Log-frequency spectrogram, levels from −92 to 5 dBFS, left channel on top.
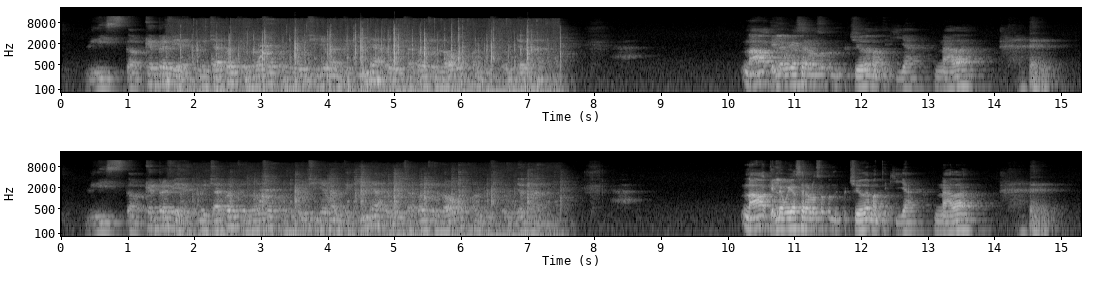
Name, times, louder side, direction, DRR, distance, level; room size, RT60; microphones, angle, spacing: voice 1, 0.4-7.3 14.1-14.7, left 1 dB, 30° left, -7 dB, 1.4 m, -34 dB
sound 1, 1.6-7.5, left 6 dB, 80° left, 0.3 m, -34 dB
voice 2, 10.2-12.8 13.1-13.7, right 4 dB, 45° right, 5 dB, 0.3 m, -27 dB
5.3 x 2.5 x 3.0 m, 0.91 s
head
